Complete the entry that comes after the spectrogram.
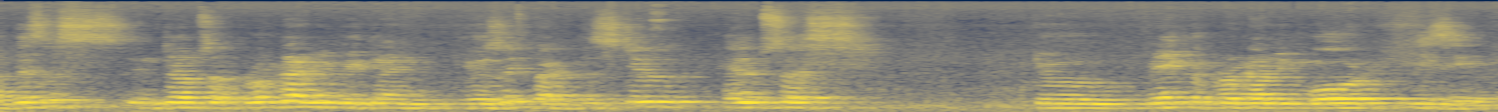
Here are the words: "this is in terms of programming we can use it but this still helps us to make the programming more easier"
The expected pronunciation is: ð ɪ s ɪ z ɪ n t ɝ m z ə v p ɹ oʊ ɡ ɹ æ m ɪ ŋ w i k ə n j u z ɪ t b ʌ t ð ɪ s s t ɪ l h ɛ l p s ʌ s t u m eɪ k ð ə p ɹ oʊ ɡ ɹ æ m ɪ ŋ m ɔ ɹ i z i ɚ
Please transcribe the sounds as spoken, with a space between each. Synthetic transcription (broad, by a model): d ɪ s ɪ z ɪ n t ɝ m s ə v p ɹ oʊ ɡ ɹ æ m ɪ ŋ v i k ə n j u z ɪ t b ʌ t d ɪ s s t ɪ l h ɛ l p s ʌ s t u m eɪ k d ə p ɹ oʊ ɡ ɹ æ m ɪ ŋ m ɔ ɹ i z i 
